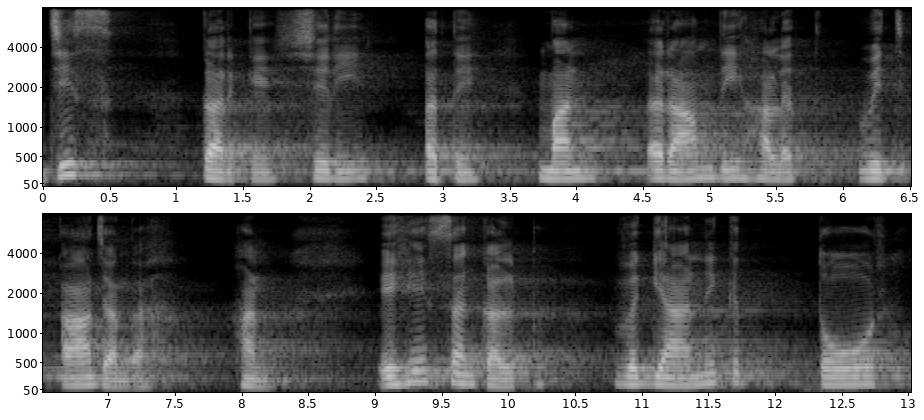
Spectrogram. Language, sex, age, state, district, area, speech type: Punjabi, male, 30-45, Punjab, Hoshiarpur, urban, spontaneous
